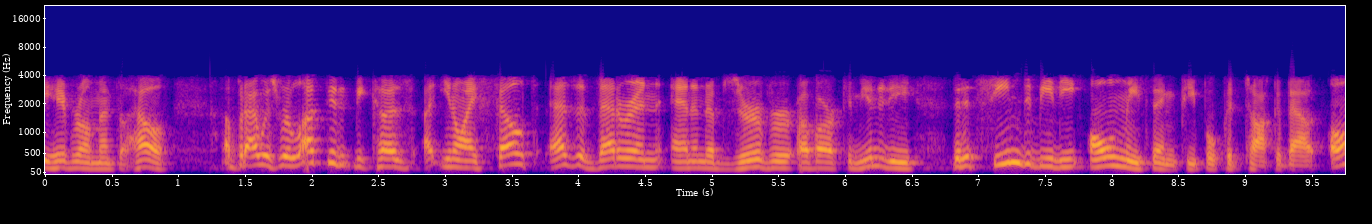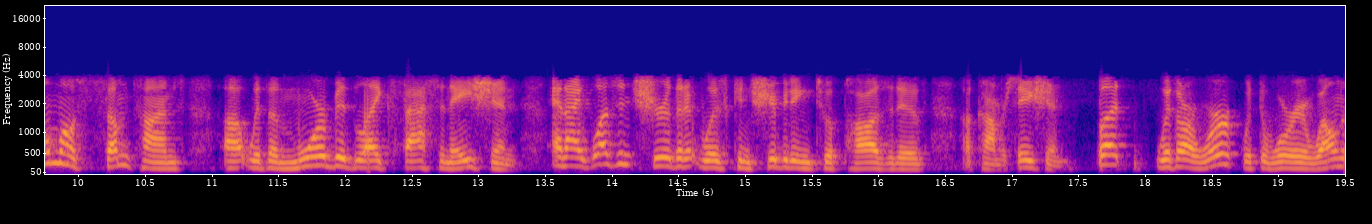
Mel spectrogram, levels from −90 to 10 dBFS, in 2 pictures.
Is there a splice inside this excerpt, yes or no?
yes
